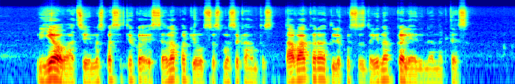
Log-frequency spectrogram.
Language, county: Lithuanian, Kaunas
